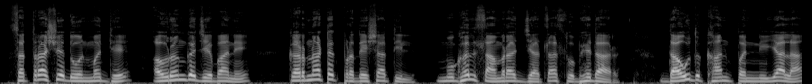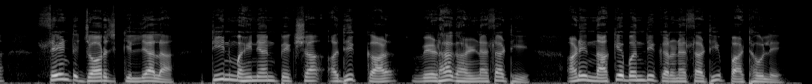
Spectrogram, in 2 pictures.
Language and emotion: Marathi, neutral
